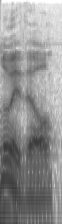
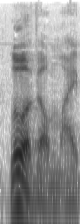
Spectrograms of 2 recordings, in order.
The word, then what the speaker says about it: Louisville: Systems in Seattle and Louisville Louisville my wife insists that I pronounce it could use race as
